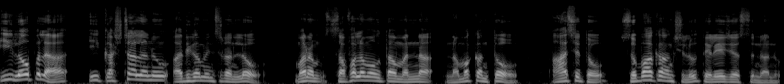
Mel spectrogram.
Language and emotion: Telugu, neutral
